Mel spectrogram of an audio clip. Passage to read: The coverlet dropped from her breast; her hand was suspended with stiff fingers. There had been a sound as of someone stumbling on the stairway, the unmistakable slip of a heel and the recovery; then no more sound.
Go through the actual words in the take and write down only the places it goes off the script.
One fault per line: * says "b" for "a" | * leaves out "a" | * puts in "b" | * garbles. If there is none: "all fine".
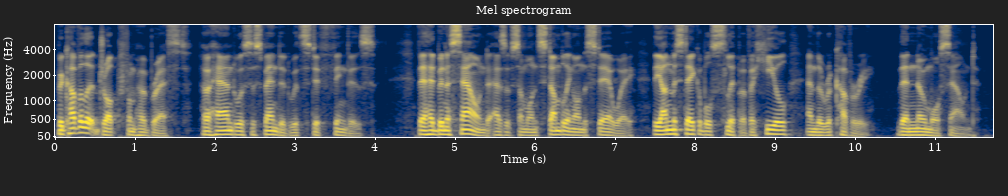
all fine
